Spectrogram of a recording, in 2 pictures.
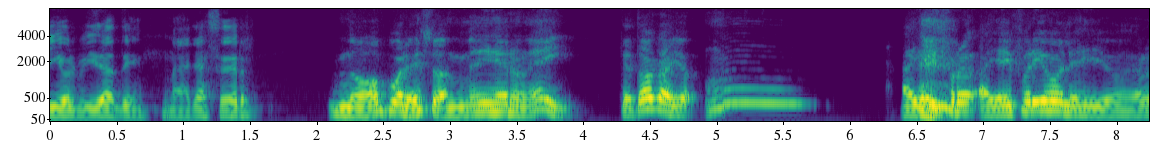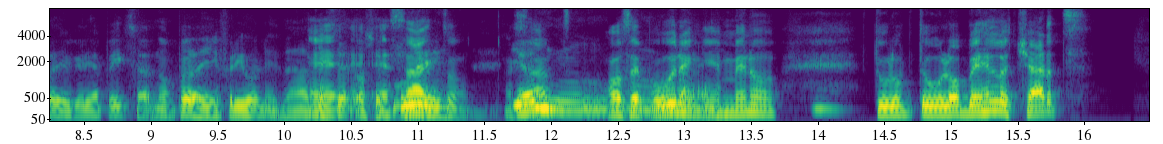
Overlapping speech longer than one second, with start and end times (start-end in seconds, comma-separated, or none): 10.2-13.4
